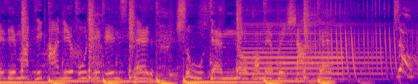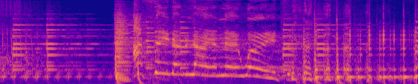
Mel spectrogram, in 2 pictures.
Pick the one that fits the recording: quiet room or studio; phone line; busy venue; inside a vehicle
busy venue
